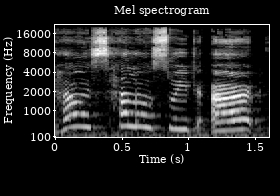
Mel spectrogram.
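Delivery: high-pitched mock British greeting; British accent. Stranger greeting friend's boyfriend, mock British accent. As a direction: put on a sing-out British hello. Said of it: "with the British accent".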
